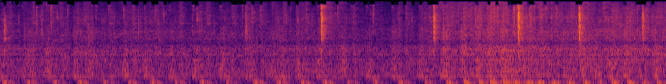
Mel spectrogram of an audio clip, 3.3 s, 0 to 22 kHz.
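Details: Bajaj Pulsar at 68,651 km, in gear with throttle: rough low thumping and rattling with sharp metallic ticks that swells as revs rise; drive chain noise.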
